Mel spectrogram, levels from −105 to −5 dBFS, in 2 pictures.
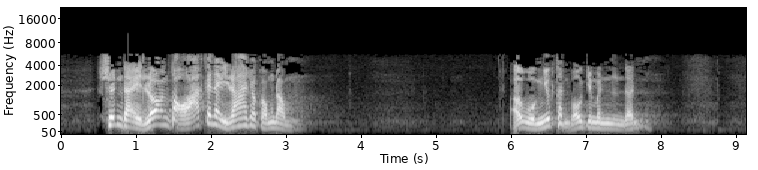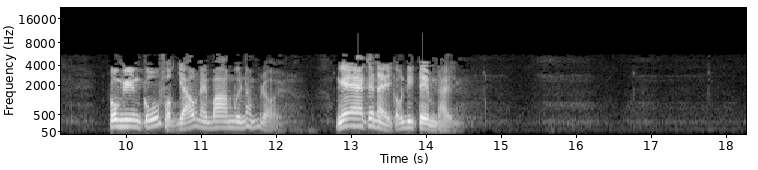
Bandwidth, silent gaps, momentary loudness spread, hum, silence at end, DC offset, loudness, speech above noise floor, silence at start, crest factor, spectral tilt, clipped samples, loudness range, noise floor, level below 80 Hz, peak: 5.8 kHz; none; 12 LU; none; 3.85 s; under 0.1%; -17 LUFS; 54 dB; 0.5 s; 20 dB; -8 dB/octave; under 0.1%; 9 LU; -71 dBFS; -70 dBFS; 0 dBFS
